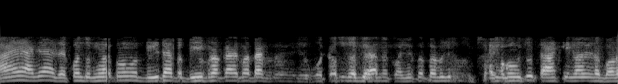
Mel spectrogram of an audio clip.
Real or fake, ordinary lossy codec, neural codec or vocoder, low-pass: fake; MP3, 24 kbps; codec, 32 kHz, 1.9 kbps, SNAC; 3.6 kHz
